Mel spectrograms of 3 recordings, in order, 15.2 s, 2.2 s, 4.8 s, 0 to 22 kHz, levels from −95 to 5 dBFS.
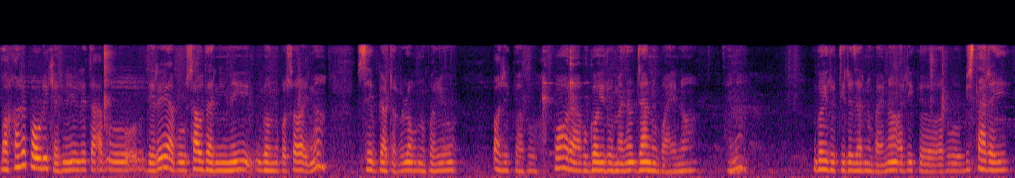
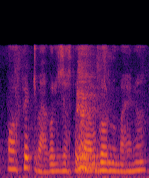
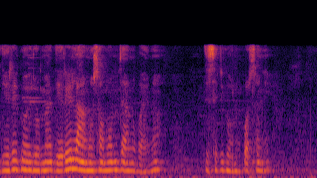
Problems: none marked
